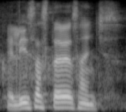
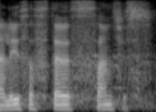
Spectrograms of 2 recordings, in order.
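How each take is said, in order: First: Said in the usual way. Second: Elisa Esteves Sánchez drawn out slowly and softly, leaning on Elisa; slow, savoring the name. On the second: Shown as a demonstration. A father announcing his baby daughter's name, slowly and softly.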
